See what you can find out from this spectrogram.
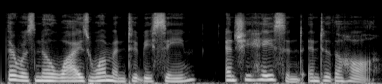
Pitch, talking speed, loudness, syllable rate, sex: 165 Hz, 220 wpm, -17 LUFS, 5.6 syllables/s, female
